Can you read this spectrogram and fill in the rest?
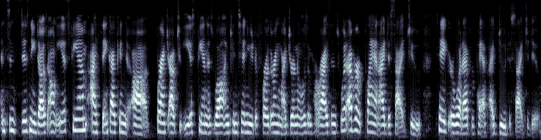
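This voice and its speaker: A woman's voice: on the low side, fairly even intonation, quick pace. A young adult woman, a student, politely and earnestly answering questions as a candidate in a phone interview.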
